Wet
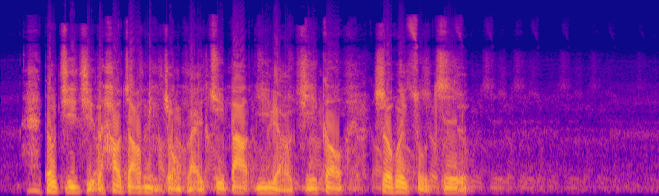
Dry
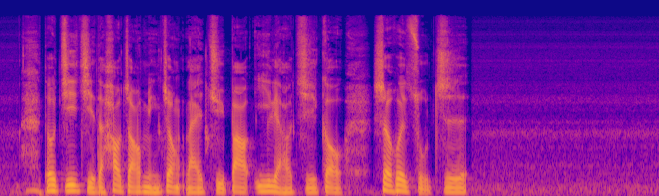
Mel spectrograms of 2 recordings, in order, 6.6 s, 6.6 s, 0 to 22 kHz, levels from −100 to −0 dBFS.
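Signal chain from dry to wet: pitch shift switched off and on -3 st, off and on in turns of 508 ms; boxcar filter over 5 samples; vibrato 0.57 Hz 43 cents; on a send: shuffle delay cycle 763 ms, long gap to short 1.5:1, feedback 39%, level -17.5 dB; on the sum: one-sided clip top -19 dBFS; high-pass 130 Hz 24 dB/octave; gate -38 dBFS, range -8 dB; trim +7 dB

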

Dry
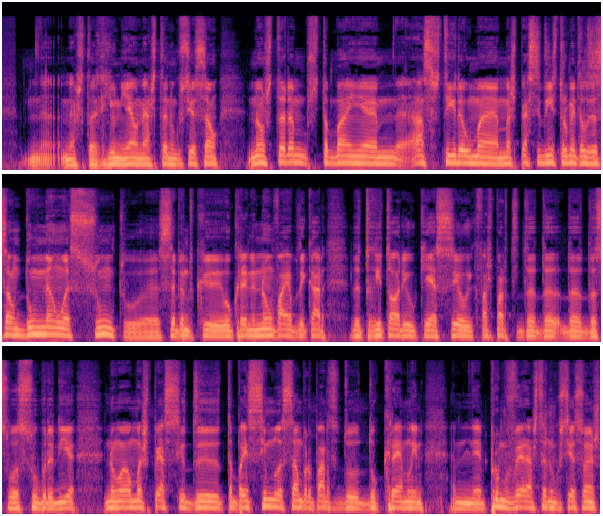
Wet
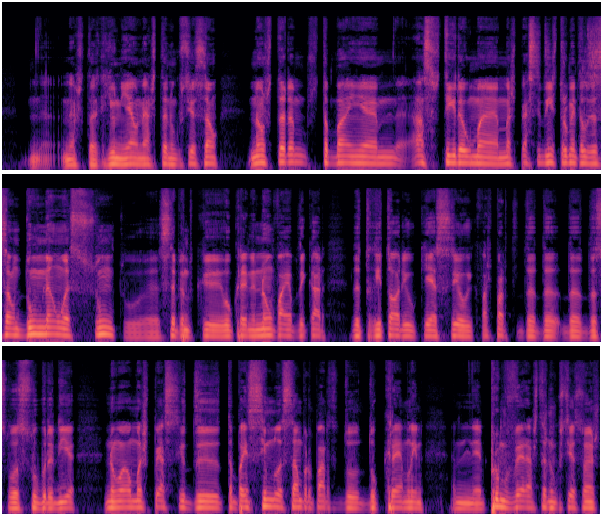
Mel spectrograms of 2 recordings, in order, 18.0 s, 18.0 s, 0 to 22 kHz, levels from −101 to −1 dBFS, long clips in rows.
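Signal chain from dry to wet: treble shelf 5.6 kHz +3.5 dB; upward expansion 2.5:1, over -34 dBFS; trim -6.5 dB

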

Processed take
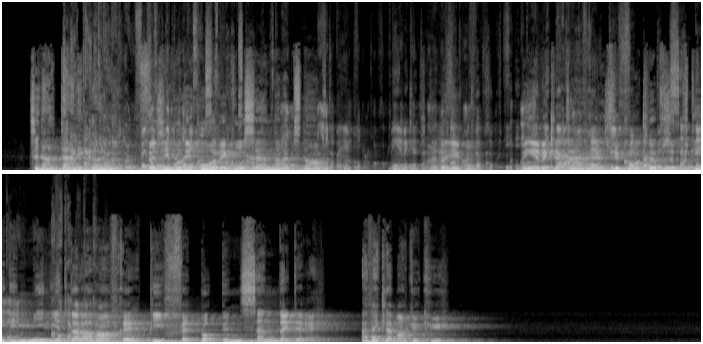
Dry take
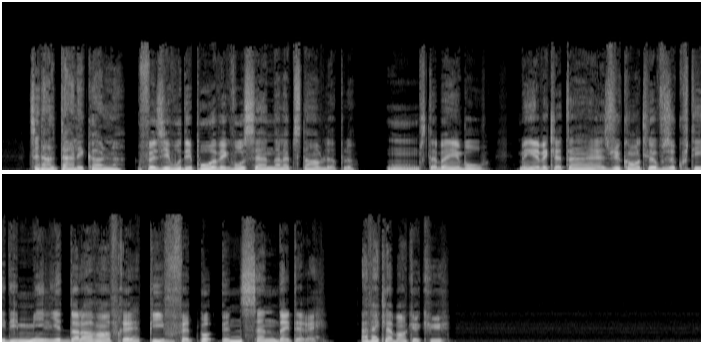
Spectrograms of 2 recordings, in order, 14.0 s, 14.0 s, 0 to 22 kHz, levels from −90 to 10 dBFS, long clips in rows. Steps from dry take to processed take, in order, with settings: spring tank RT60 1.1 s, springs 44/59 ms, chirp 60 ms, DRR 6.5 dB; ever faster or slower copies 415 ms, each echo +7 st, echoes 2, each echo -6 dB; 3.26–5.20 s: upward expansion 2.5:1, over -30 dBFS

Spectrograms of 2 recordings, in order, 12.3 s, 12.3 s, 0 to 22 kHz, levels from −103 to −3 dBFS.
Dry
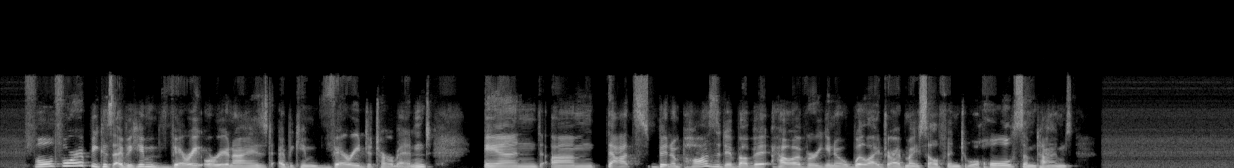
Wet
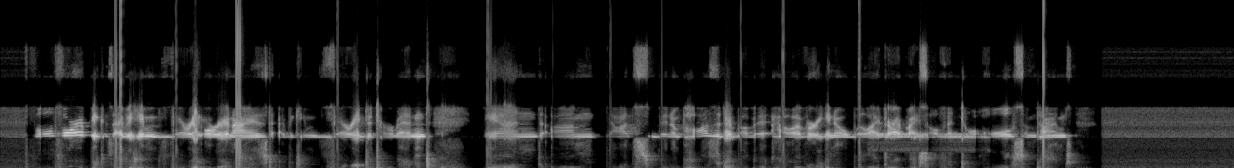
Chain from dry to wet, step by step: split-band scrambler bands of 4 kHz; 8.82–9.81 s: spectral replace 2.1–4.5 kHz; integer overflow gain 17.5 dB; 4.95–6.27 s: compression 6:1, threshold -37 dBFS, peak gain reduction 11.5 dB; slow attack 249 ms; reverberation RT60 0.35 s, pre-delay 3 ms, DRR 7.5 dB; loudspeaker Doppler distortion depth 0.17 ms

